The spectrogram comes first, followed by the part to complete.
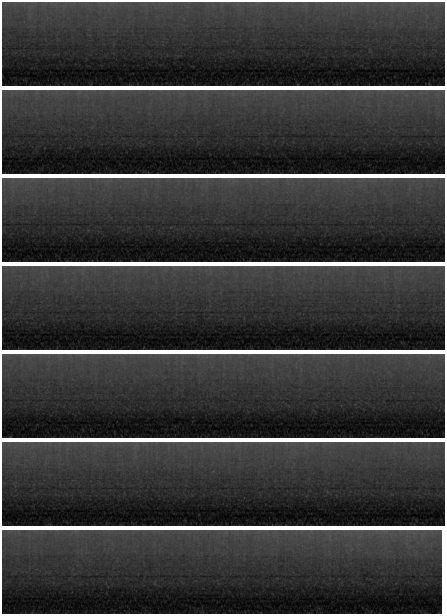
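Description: Steady in-flight aircraft noise heard from aboard: engine drone and rushing air, unchanging throughout, with a faint steady hum running through it.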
